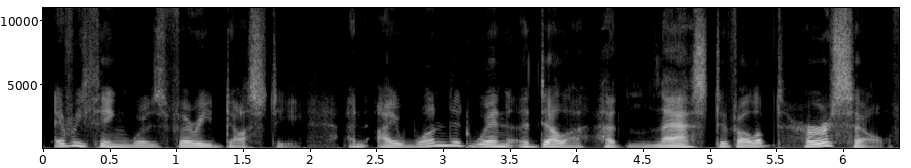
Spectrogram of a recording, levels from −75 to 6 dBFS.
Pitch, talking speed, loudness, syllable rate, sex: 145 Hz, 120 wpm, -19 LUFS, 4.5 syllables/s, male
